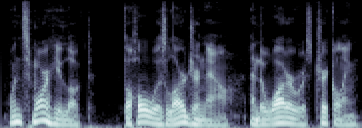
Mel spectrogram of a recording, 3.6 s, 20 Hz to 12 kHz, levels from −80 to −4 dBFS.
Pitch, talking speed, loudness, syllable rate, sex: 95 Hz, 230 wpm, -17 LUFS, 5.8 syllables/s, male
